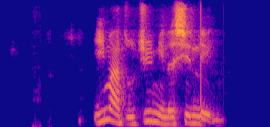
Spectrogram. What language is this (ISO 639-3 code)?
zho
